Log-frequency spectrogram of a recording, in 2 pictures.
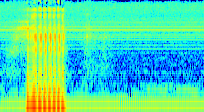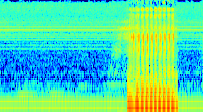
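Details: Sleeping, dreaming male French bulldog giving two long, loud, harsh rattling snores about six seconds apart, with quiet breathing and a low steady hum in between.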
